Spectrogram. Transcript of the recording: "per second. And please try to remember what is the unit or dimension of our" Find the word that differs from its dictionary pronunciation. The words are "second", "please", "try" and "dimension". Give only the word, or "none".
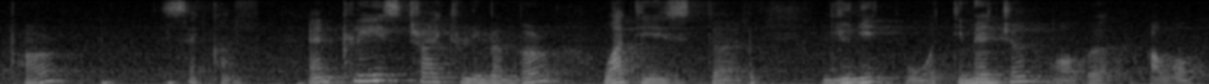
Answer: please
